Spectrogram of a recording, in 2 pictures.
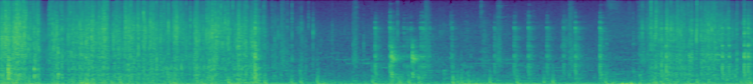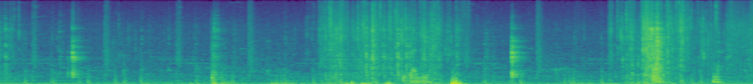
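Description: A plastic bag of dark aquarium base substrate crinkles and rustles for the first few seconds. Then a small plastic scoop digs the soil out and tips it into a small glass tank, with short scrapes, pours and a sharp knock about eighteen seconds in.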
